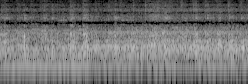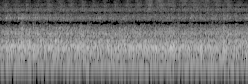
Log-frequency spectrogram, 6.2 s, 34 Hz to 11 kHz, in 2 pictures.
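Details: 2005 Kenmore 70 Series direct-drive washer on slow spin: steady rough whirring hum with a gritty rattle; noise from the water pump, believed dirty inside.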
